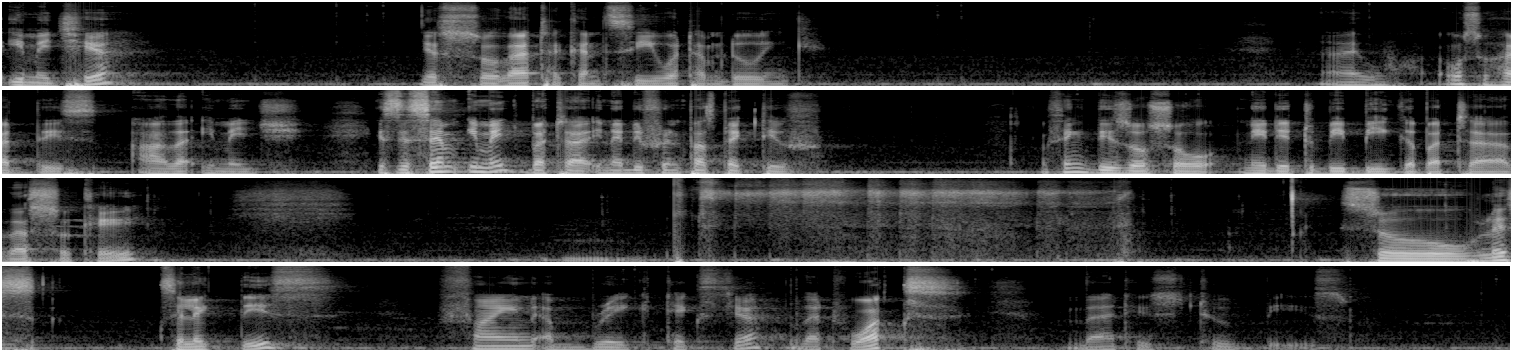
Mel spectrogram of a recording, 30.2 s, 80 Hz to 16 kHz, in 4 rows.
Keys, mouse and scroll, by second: 3.4-7.3 drag, 11.3-12.6 scroll up 1, 12.9 click, 15.8 `, 17.8 scroll up 1, 18.1 `, 19.2 scroll down 1, 21.0 `, 21.9-22.8 scroll up 1, 22.8 click.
